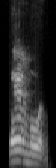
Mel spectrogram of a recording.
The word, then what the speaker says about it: Behren Morton: they had to turn to their backup it's Behren Morton, correct, Don? Behren Morton, correct. Yeah. Yep. Just want to make sure I pronounce that right.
